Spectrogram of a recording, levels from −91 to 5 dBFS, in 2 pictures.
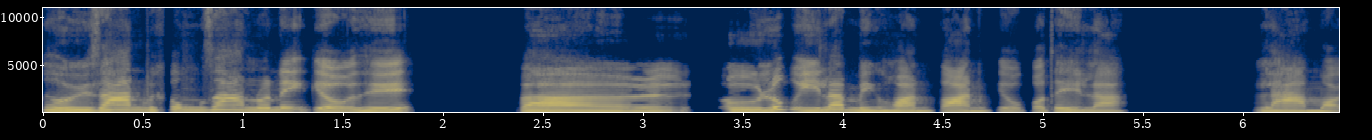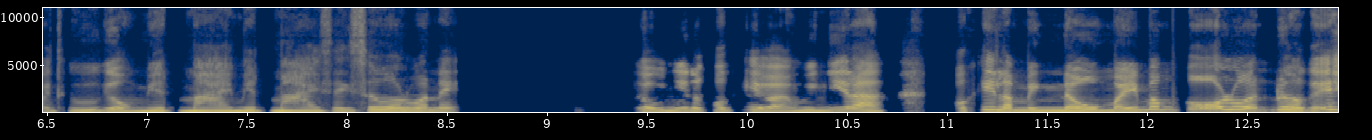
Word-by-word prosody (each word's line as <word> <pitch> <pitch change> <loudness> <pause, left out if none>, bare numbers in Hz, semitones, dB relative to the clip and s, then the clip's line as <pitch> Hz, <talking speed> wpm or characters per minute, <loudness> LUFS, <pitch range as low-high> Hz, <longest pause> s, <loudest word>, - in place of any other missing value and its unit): thời 220 -9 +3
gian 280 +3 +4
với 275 - -3
không 275 -1 -4
gian 305 -3 +1
luôn 260 +2 0
ấy, 285 - -1
kiểu 200 -10 +1
thế. 185 +8 +2 0.5
Và, 185 -2 +4 0.4
ừ, 205 -2 0
lúc 310 +10 +1
ấy 230 +2 0
là 295 - +4
mình 220 -8 -1
hoàn 190 -2 0
toàn, 170 -3 +1
kiểu, 160 -5 -10
có 165 +3 -7
thể 220 -7 -3
là 145 -1 -3 0.6
làm 170 -2 -1
mọi 170 0 -3
thứ, 165 0 -5
kiểu, 190 -8 -1
miệt 170 +2 -1
mài, 185 0 +1
miệt 185 -1 0
mài 195 -1 -1
say 240 +5 -7
sưa 285 +4 +1
luôn 260 0 -1
ấy, 265 - -5 0.9
kiểu 190 -5 -1
như 250 - -1
là, 250 - -1
có 235 +1 -5
khi 275 - -1
là 170 -6 +1
mình 185 0 -3
nghĩ 270 - -1
là 255 -10 +4 0.3
có 270 - -7
khi 330 +2 0
là 270 - +5
mình 225 -3 0
nấu 205 +2 +4
mấy 240 +3 +2
mâm 330 -1 -1
cỗ - - +3
luôn 335 -2 +4
cũng - - -17
được 285 -4 +3
ấy. 280 - +3
215 Hz, 250 wpm, -22 LUFS, 185-270 Hz, 0.9 s, là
